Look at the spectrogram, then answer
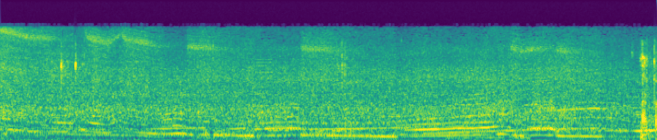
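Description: A racing car's engine drones and shifts pitch as it is driven hard through right-hand corners, with steady rising and falling revs throughout and no talk over it.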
